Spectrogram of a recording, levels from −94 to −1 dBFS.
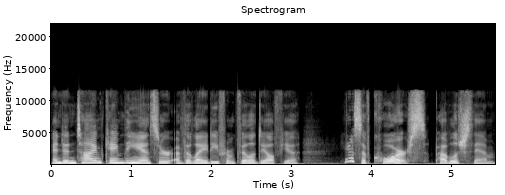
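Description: No technical faults can be heard anywhere in the speech recording; the signal holds steady from its opening moment to its last.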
